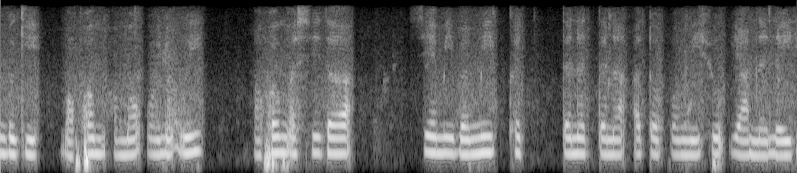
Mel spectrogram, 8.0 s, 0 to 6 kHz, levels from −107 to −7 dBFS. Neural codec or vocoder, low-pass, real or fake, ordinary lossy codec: none; 5.4 kHz; real; MP3, 48 kbps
